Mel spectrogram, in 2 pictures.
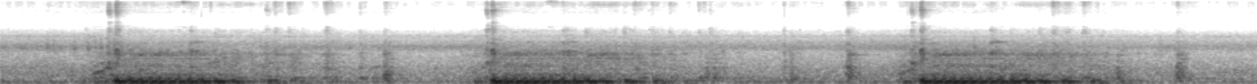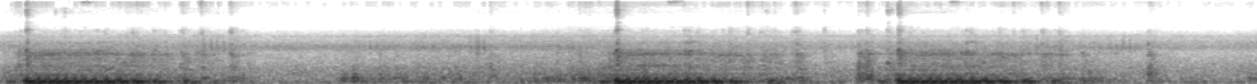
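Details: Snowmobile in a warm garage after sitting overnight, attempt two, with some corrosion in the carb; six pull-starts about two seconds apart, each catching with a short low burst then dying, so it won't keep running, cause unknown.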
